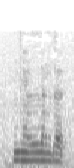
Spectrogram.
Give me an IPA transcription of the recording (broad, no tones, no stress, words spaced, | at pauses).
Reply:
nzɛ̃lːœŋɡœ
